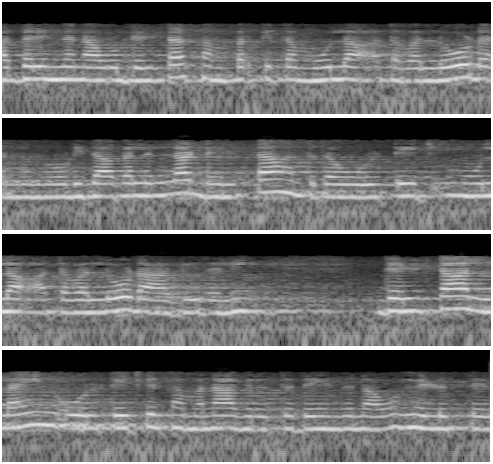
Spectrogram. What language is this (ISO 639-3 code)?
kan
